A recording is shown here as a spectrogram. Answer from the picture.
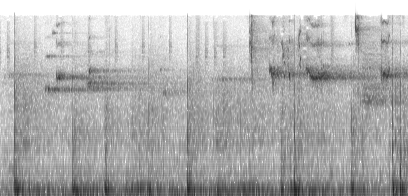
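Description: A basketball dribbled on an indoor gym floor, bouncing about twice a second, with short high sneaker squeaks on the court.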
